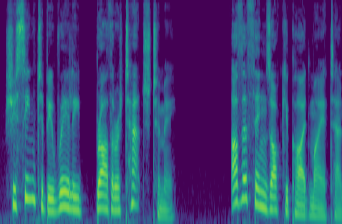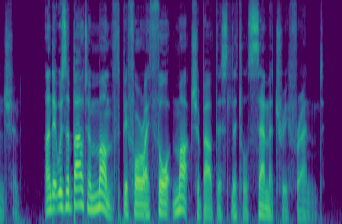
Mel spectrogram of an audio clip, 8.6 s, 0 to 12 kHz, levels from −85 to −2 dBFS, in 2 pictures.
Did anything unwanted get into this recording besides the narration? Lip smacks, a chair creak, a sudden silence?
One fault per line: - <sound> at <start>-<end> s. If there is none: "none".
none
